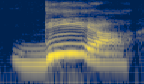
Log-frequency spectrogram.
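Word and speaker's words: día: D ah it's Dia however when you listen to the Spanish they don't say yeah they say Dia it's this the weak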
